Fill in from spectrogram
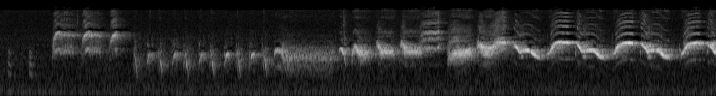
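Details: Wambi mandarin bird singing actively, starting with a few high ringing notes and a rapid stuttering chatter, then building into a loud sequence of wavering, looping whistles.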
